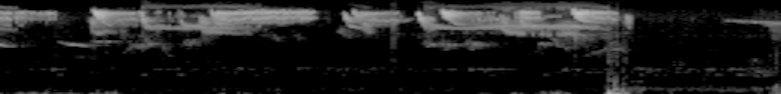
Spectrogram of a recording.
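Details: Fujian niltava chicks begging to their feeding mother: strong, scratchy, high bursts of begging in two main waves, with a soft, low thump near the end.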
